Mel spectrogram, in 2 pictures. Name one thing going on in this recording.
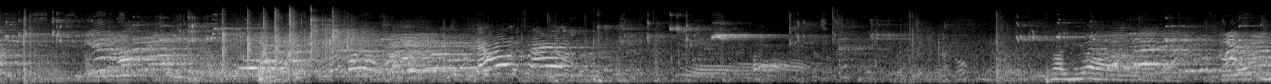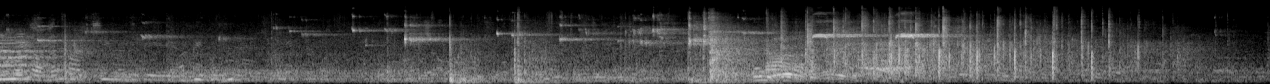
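A ball bounces on a hard floor with hollow thuds.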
